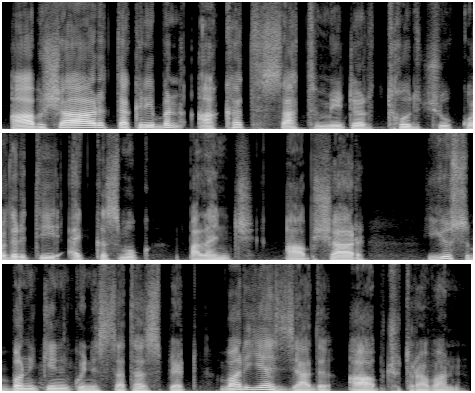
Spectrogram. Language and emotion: Kashmiri, neutral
